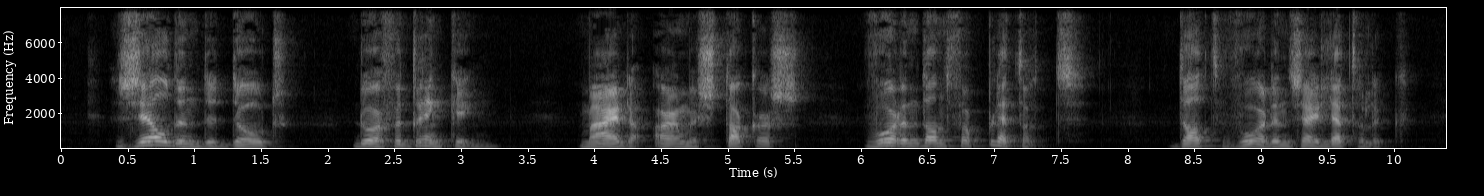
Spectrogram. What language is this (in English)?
Dutch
